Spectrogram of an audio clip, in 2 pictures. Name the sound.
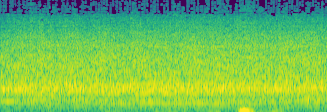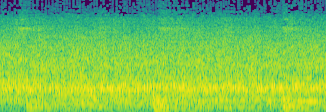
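crowd shouting and cheering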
